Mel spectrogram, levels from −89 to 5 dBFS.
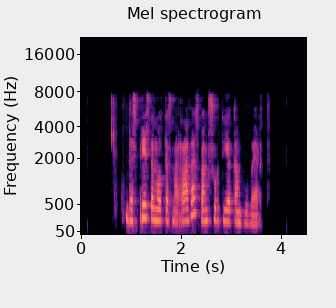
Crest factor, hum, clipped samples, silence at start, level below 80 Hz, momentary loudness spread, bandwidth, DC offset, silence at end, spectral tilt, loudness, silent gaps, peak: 22 dB; none; under 0.1%; 0.6 s; -66 dBFS; 15 LU; 8 kHz; under 0.1%; 0.9 s; -4.5 dB/octave; -24 LUFS; 0.74-0.79 s; -4 dBFS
